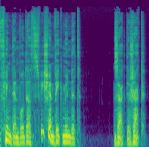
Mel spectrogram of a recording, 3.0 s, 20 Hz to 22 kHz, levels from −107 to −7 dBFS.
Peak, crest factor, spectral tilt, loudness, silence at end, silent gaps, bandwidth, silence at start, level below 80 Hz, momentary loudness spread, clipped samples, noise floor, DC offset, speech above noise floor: -2 dBFS; 18 dB; -5 dB/octave; -19 LUFS; 0.1 s; none; 18.5 kHz; 0 s; -50 dBFS; 10 LU; under 0.1%; -80 dBFS; under 0.1%; 61 dB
